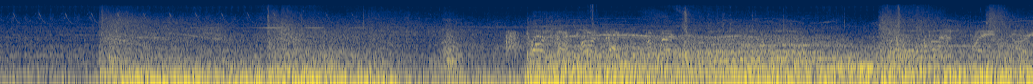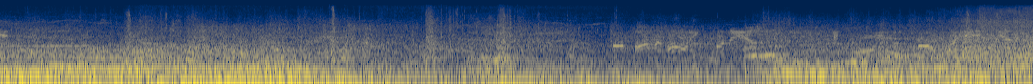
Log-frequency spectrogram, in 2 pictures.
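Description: Explosions boom and crash.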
